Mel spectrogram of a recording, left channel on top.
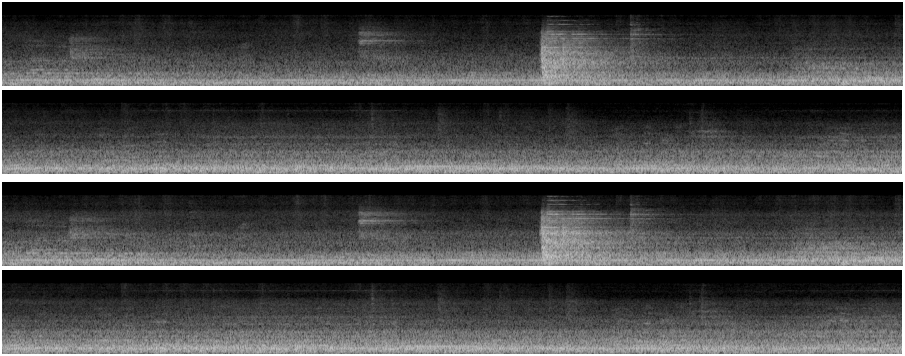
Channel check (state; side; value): normal; both; correlation 0.90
